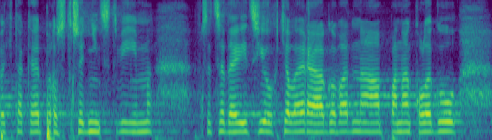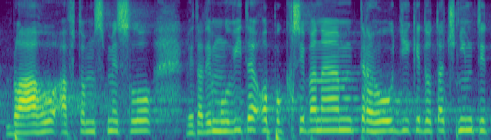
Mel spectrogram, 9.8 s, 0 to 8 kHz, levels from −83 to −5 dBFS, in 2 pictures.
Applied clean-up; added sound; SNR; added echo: none; none; none; none.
